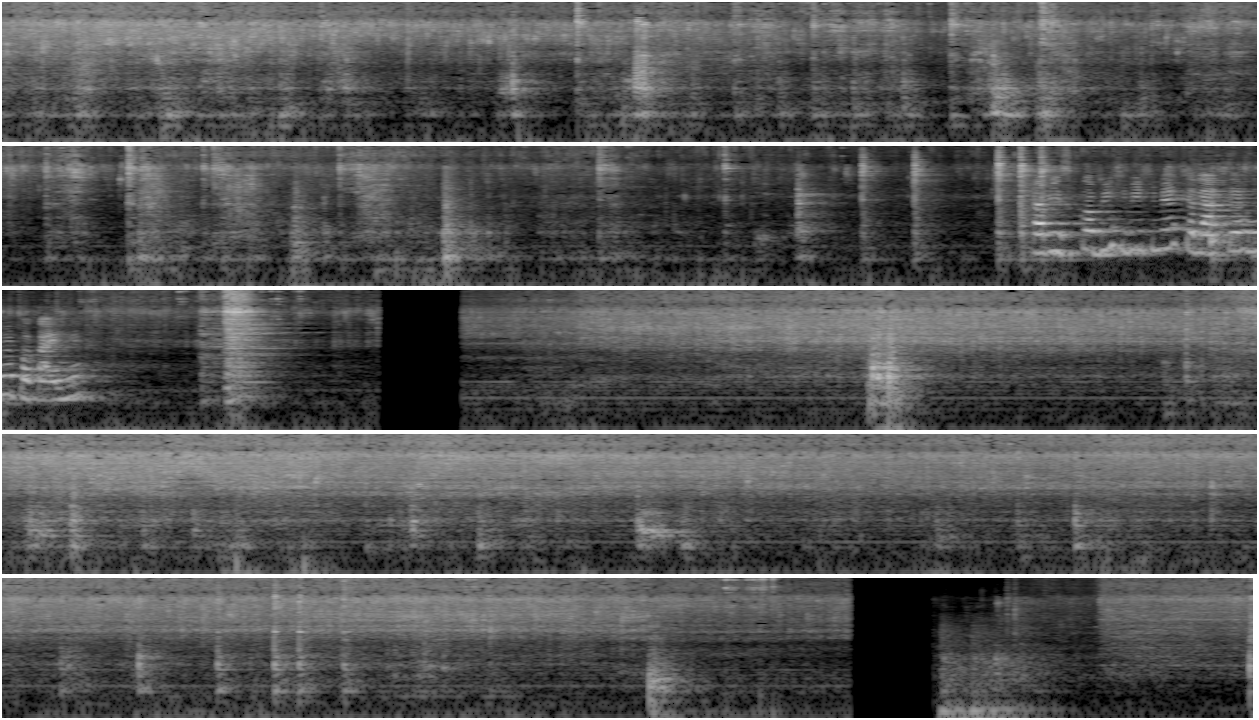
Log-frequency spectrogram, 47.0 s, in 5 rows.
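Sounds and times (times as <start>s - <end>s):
vegetables sizzling in oil: 0.0s - 20.2s, 22.3s - 43.0s, 45.9s - 47.0s
spatula knocking and scraping pan: 0.4s - 14.2s, 27.6s - 33.7s.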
